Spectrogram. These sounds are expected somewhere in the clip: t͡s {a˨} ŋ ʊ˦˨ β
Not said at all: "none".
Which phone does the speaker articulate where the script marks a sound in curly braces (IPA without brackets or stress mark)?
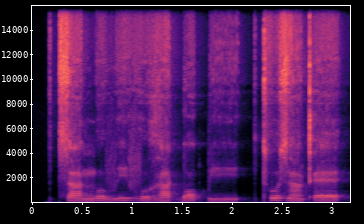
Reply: a˨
